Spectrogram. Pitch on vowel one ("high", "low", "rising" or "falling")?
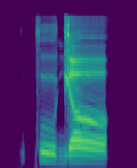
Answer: falling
